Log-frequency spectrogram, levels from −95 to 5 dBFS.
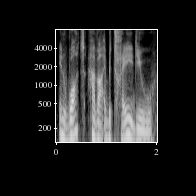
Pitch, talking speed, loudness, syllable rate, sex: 120 Hz, 175 wpm, -18 LUFS, 3.9 syllables/s, male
